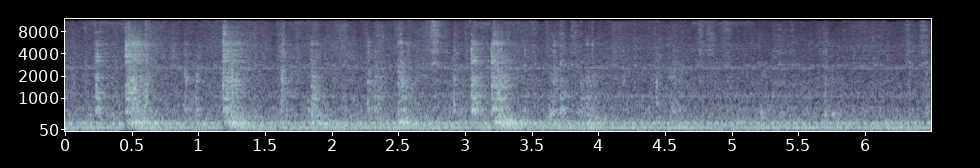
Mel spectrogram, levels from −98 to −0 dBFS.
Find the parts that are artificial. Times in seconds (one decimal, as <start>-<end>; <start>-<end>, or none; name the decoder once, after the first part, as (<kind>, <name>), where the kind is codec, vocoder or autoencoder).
none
